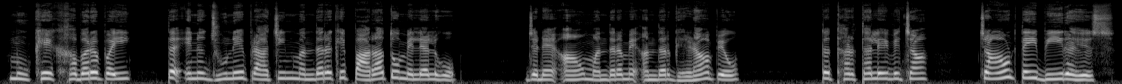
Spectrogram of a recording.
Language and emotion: Sindhi, fearful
